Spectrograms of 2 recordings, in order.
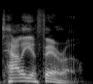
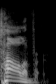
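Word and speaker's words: Taliaferro: r r o any normal human being would pronounce that Talia Pharaoh yeah that that was a County in Georgia but that's not how you pronounce it was pronounced Tolliver I'm not one more time I'm one more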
